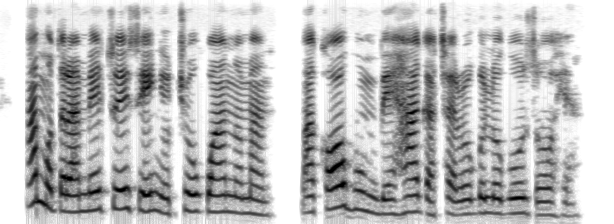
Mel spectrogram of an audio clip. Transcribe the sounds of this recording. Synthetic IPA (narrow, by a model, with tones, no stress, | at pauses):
a˦mʊ˨ta˨ɾa˨m̩˦e˦tu˦e˦se˦ɲo˨t͡ʃʊ˦kʷa˦nʊ˨ma˨n̩˨ | ma˨kɔ˦ɡʷʊ˨m̩˨be˨ɦa˦ɡa˨t͡ʃa˨ɾo˦ɡo˦lo˦ɡʊ˦zɔ˨ɔ˦ɦja˦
